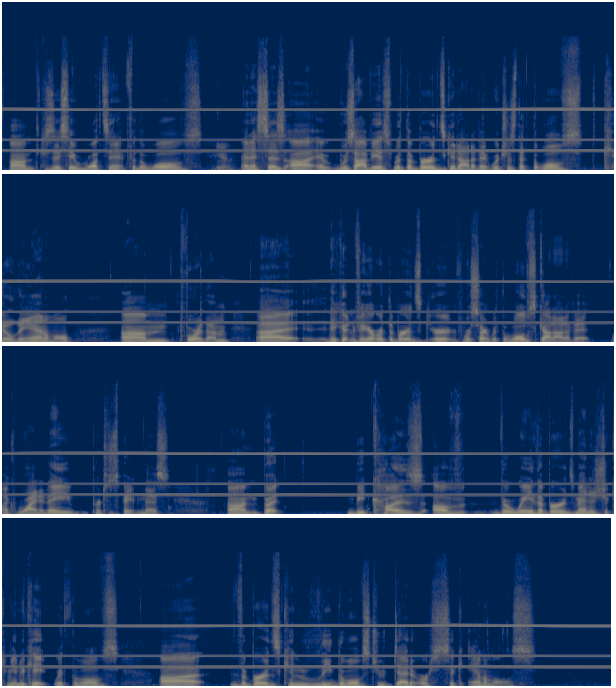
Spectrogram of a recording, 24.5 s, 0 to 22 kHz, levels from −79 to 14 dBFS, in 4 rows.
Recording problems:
high-pitched whine; loud; throughout; 8 kHz, 8 dB below the speech

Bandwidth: 17.5 kHz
